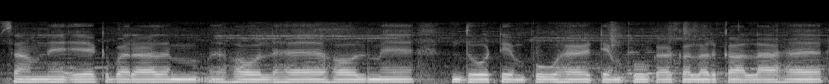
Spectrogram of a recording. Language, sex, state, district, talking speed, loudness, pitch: Hindi, male, Bihar, West Champaran, 115 wpm, -14 LUFS, 115 Hz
